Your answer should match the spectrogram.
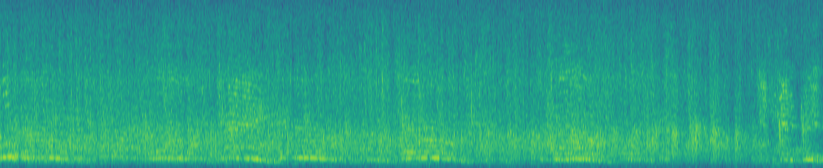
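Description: An audience applauding in a hall, with voices calling out over the clapping.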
